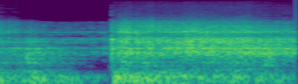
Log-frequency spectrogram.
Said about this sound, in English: Submarine off port bow! Gun crew, open fire!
